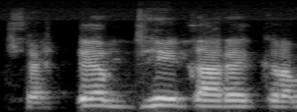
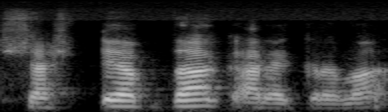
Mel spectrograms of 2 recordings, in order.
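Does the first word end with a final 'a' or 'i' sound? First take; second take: i; a. First: The first word ends with an 'i' sound. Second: The first word ends with an 'a' sound. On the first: It would mean a sixty-seas ceremony. The speaker calls it wrong. "ಷಷ್ಟ್ಯಬ್ಧಿ ಕಾರ್ಯಕ್ರಮ ಅಲ್ಲ ಅದು" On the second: It means a sixtieth-year ceremony. The speaker calls it right. "ಅಬ್ಧ ಅನ್ಬೇಕು"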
